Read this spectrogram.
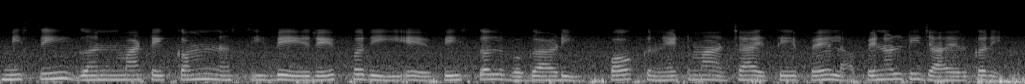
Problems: constant background noise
